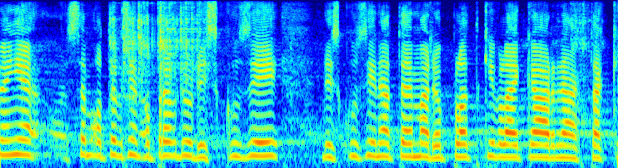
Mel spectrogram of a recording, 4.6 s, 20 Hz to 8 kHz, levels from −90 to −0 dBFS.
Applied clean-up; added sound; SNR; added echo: none; Coin (dropping); 17 dB; none.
